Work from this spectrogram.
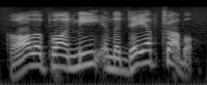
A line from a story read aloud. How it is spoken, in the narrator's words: the Lord says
